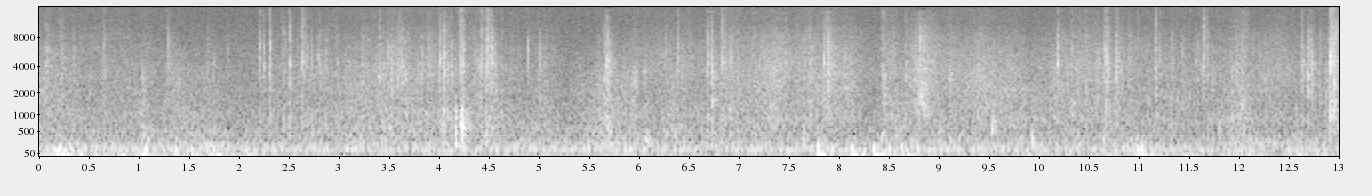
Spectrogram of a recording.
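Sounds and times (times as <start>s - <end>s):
faint clicks and taps: 3.9s - 9.2s
hands rustling over skin and clothing: 4.6s - 13.0s.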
